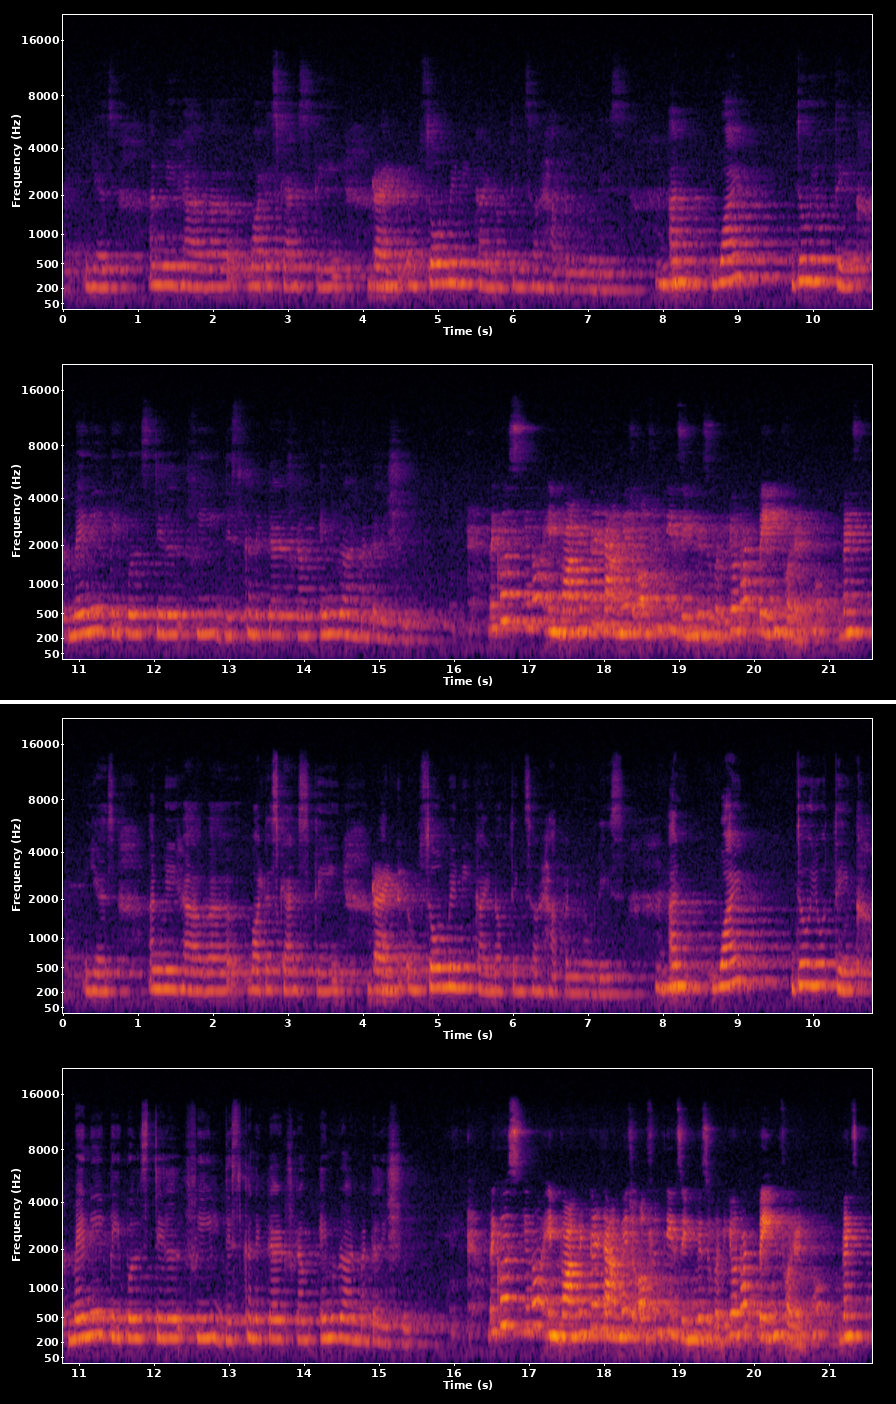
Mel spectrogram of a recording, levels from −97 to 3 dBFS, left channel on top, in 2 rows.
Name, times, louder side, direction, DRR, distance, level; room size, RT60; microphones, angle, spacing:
voice 1, 0.3-8.3 8.6-9.2 9.7-15.5, right 3 dB, 40° right, 5 dB, 0.4 m, -36 dB
voice 2, 4.1-4.5 7.9-8.3 15.9-21.4, right 4 dB, 85° right, 8 dB, 0.6 m, -30 dB
13.5 x 7.0 x 3.3 m, 2.4 s
head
